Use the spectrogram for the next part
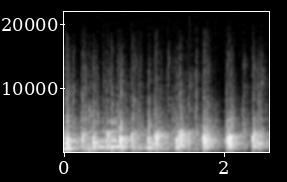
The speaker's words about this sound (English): So, come on, let's give him a hand clap in glory.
